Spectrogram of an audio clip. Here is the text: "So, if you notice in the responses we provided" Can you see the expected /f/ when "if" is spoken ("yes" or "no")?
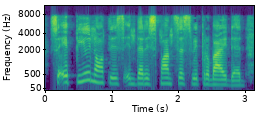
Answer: no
